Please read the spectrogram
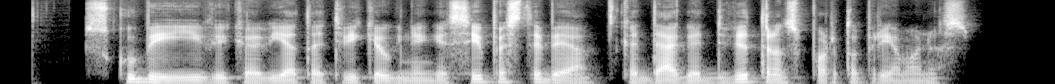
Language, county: Lithuanian, Vilnius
